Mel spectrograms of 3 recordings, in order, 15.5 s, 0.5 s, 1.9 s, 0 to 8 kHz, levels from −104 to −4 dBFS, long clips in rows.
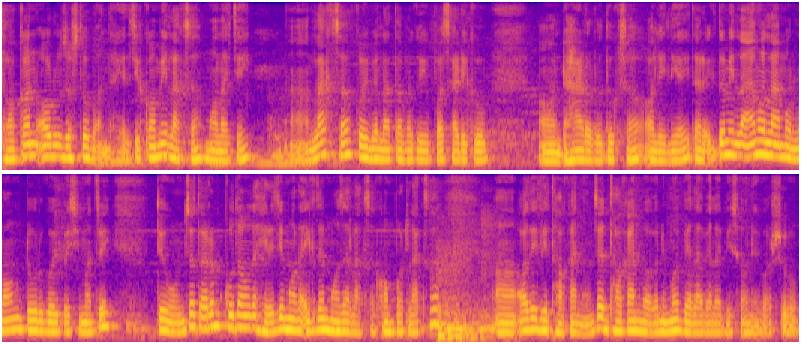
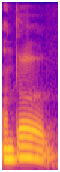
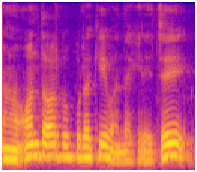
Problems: none marked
